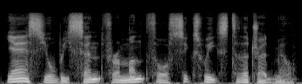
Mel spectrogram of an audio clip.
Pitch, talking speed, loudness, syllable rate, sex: 100 Hz, 260 wpm, -20 LUFS, 4.8 syllables/s, male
